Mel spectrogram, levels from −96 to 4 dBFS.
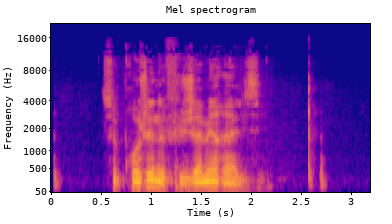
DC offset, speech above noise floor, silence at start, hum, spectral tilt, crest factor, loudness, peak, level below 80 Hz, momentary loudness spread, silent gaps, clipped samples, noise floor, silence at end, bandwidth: under 0.1%; 28 dB; 0.05 s; none; -4.5 dB/octave; 18 dB; -19 LUFS; -4 dBFS; -56 dBFS; 18 LU; none; under 0.1%; -47 dBFS; 0.45 s; 14.5 kHz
